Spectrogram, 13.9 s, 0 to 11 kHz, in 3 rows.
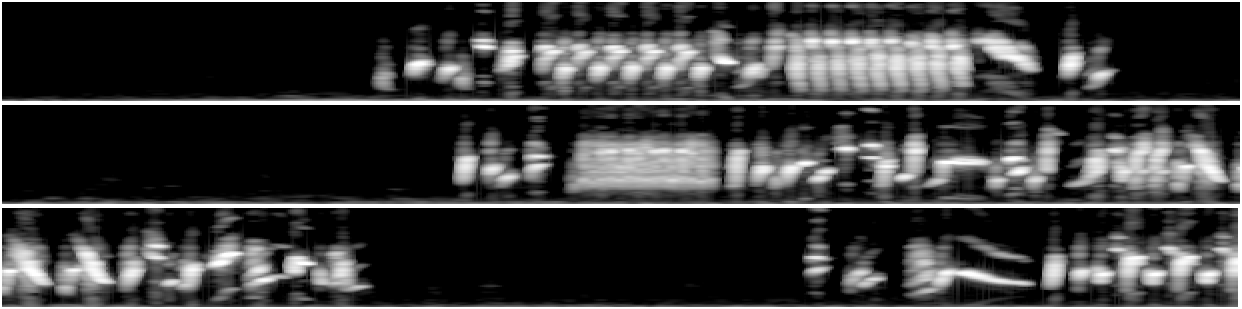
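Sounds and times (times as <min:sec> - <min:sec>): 
wild European goldfinch song of rapid twitters: 0:01.4 - 0:04.2, 0:06.4 - 0:10.6, 0:12.3 - 0:13.9.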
